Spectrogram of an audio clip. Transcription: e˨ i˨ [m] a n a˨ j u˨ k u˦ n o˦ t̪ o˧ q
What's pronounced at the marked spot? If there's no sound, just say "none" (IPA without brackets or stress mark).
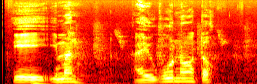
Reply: m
